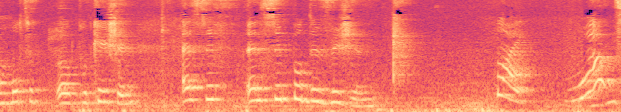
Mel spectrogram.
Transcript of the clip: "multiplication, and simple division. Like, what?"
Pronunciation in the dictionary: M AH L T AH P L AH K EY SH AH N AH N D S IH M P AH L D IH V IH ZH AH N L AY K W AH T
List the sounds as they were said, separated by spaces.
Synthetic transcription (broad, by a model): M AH L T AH P L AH K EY SH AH N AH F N S IH M P AH L D IH V IH ZH AH N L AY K W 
